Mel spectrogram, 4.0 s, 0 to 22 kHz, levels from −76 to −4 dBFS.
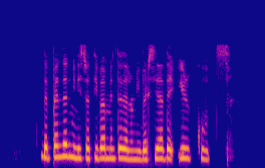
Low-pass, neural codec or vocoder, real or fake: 7.2 kHz; none; real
